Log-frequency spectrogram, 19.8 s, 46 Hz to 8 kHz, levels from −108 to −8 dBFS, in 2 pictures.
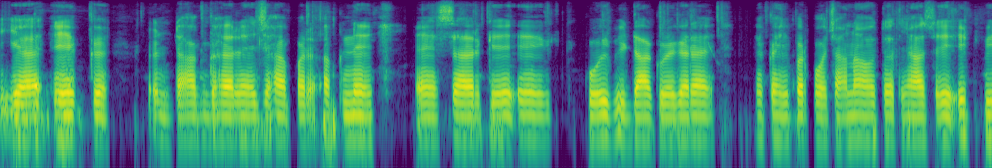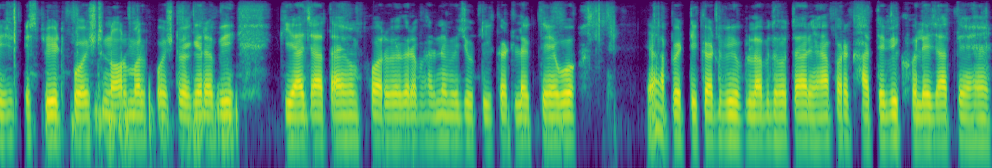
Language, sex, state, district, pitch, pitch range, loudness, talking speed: Hindi, male, Uttar Pradesh, Etah, 115 Hz, 110-115 Hz, -18 LUFS, 180 wpm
